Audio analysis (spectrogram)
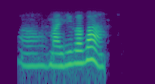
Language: Santali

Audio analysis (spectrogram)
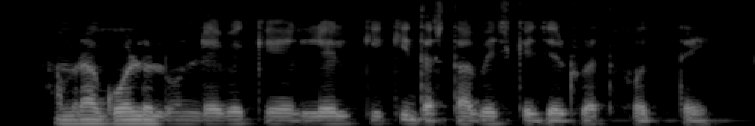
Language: Magahi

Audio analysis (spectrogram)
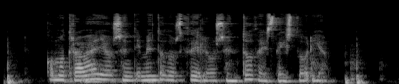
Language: Galician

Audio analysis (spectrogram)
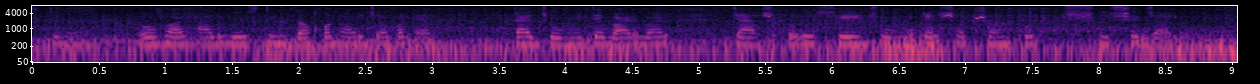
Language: Bangla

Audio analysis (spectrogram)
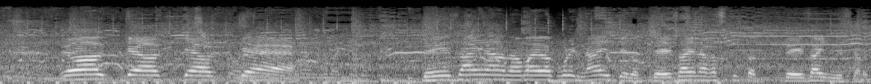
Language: Japanese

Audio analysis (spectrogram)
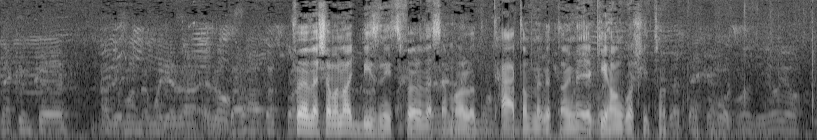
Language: Hungarian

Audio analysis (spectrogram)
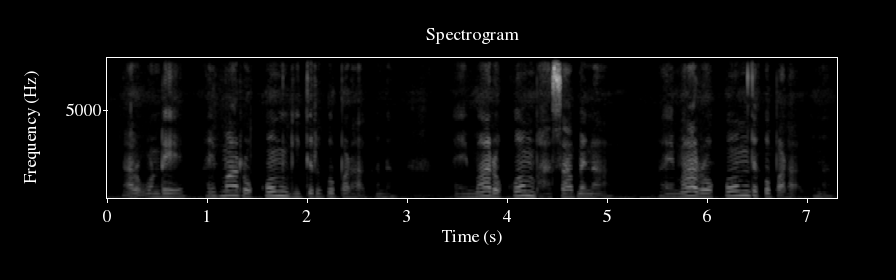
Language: Santali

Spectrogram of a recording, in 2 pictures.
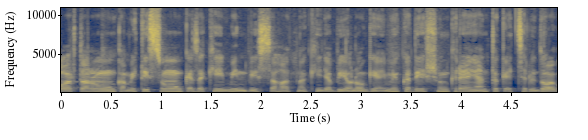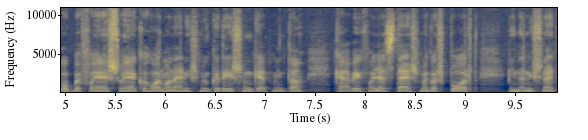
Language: Hungarian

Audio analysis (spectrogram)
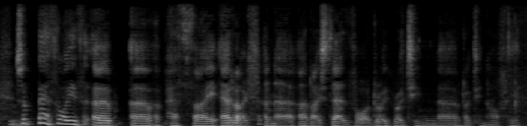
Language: Welsh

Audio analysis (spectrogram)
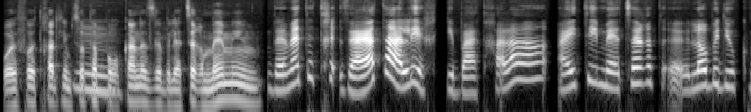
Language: Hebrew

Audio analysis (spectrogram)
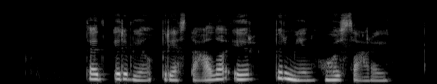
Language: Lithuanian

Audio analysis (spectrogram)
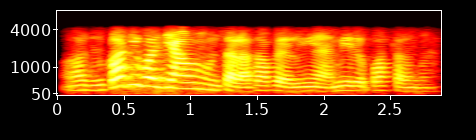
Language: Nepali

